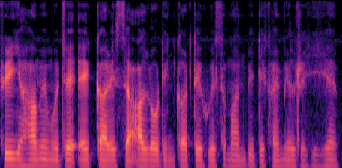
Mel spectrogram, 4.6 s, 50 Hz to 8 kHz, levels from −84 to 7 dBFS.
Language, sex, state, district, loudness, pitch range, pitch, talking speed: Hindi, male, Arunachal Pradesh, Lower Dibang Valley, -23 LUFS, 100-105 Hz, 100 Hz, 210 wpm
